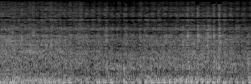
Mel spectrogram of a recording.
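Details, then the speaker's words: Hero Passion Pro 100cc motorcycle, timing chain set replaced a month earlier, noise when engine is hot: busy metallic jingle over the idle beat; timing chain rattle, one part left unreplaced by mechanic. "तो बहुत ज्यादा sound है तो friends आप लोगों ने देख लिया होगा कि इंजन में कितना ज्यादा साउंड आ रही है"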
